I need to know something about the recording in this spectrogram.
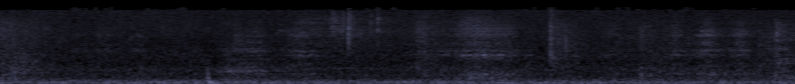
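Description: Footsteps walk slowly across a hard floor indoors.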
